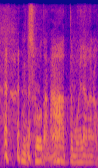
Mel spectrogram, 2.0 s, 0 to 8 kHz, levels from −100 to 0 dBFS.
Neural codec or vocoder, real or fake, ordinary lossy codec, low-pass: vocoder, 44.1 kHz, 128 mel bands, Pupu-Vocoder; fake; none; 7.2 kHz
